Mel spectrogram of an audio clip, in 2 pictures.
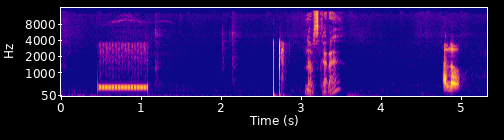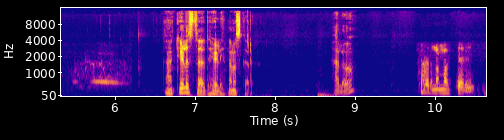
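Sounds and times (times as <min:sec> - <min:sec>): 
telephone ring of an incoming call to a farmers' radio phone-in: 0:00.5 - 0:01.1
speech: 0:03.0 - 0:03.6, 0:04.8 - 0:05.1, 0:06.6 - 0:07.9, 0:08.7 - 0:09.1, 0:09.9 - 0:10.6.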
